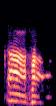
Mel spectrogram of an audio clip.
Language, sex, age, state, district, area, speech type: Kannada, female, 60+, Karnataka, Udupi, rural, conversation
